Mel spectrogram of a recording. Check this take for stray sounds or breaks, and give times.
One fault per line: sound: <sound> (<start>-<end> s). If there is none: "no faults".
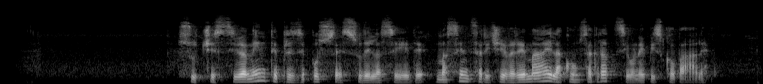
no faults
